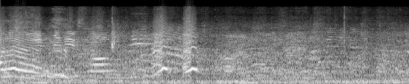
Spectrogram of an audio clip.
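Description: A young girl laughs loudly close by.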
